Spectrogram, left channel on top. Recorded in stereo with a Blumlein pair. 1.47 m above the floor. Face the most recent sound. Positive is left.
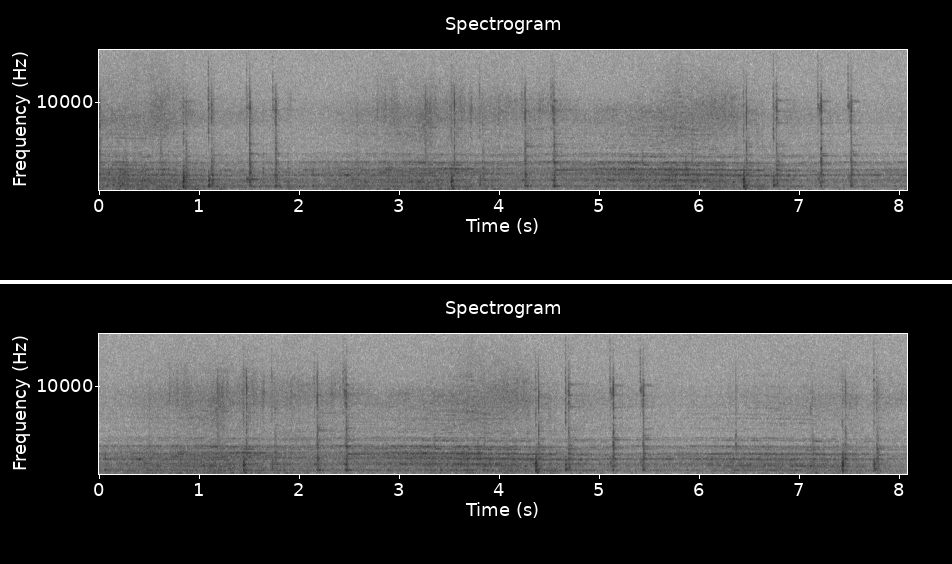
No sound to turn to.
